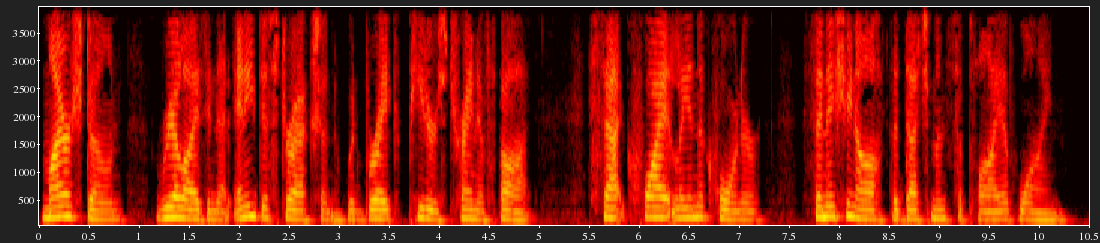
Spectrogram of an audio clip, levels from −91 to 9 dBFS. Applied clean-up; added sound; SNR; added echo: none; none; none; none.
